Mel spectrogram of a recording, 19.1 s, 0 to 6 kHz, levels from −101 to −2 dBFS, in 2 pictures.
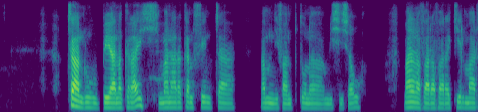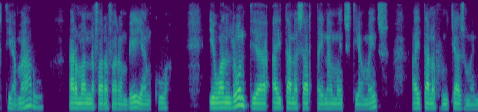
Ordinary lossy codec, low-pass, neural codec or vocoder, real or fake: Opus, 32 kbps; 5.4 kHz; none; real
